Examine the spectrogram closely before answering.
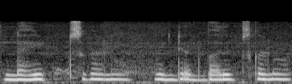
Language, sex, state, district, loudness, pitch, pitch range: Kannada, female, Karnataka, Dharwad, -14 LUFS, 230 Hz, 225-240 Hz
